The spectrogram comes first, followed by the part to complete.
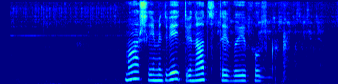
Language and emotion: Russian, sad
